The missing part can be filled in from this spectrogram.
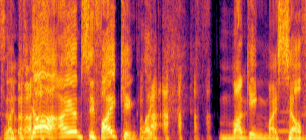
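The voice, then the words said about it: Weird half-German accent. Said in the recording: “I couldn't do a Viking accent, so I did a weird half-German accent.”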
